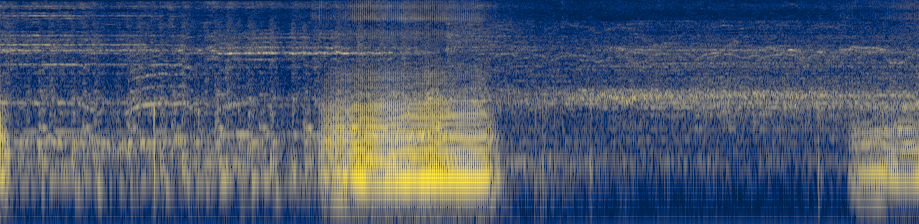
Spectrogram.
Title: Missy, The Snoring Dog!!!!!!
